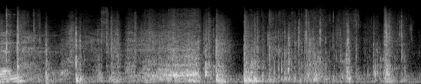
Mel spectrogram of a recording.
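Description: Black Sterilite plastic storage bin being opened: its plastic lid and latches clack, then the packed contents rustle and knock as they are rummaged through, with several sharp plastic knocks.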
